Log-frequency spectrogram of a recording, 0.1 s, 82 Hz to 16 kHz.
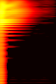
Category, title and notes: Instrument samples > Synths / Electronic
606ModHH OneShot 02
Synth, Drum, HiHat, Vintage, Electronic, DrumMachine, 606, Analog, Bass, music, Mod, Kit, Modified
